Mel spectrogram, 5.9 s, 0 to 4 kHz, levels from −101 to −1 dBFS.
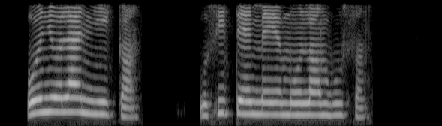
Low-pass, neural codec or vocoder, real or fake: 3.6 kHz; codec, 16 kHz, 4.8 kbps, FACodec; fake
